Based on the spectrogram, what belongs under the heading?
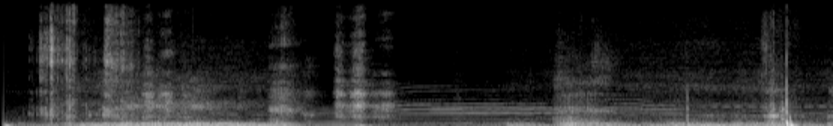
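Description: Low, rough rumbling breaths from a sleeping cat, with brief music in the background; snoring.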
